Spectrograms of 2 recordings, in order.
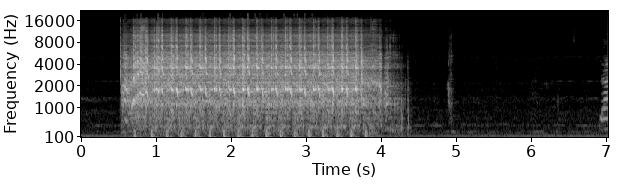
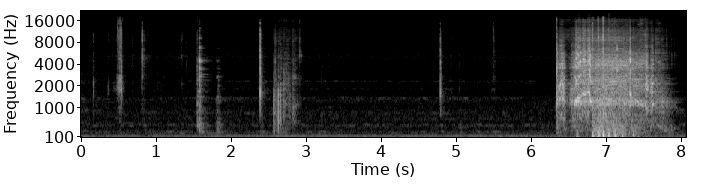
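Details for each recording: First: $40 used ATV after new wiring harness install, ground wire fixed and starter fluid sprayed in; engine catches and fires in quick, even beats for about three seconds, starting and running cleanly. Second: $40 used ATV, start attempt after installing a new wiring harness and fixing a forgotten ground wire that caused smoke; starter fluid sprayed in, fast even cranking for about two seconds, nearly fires but stops without running.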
